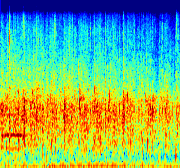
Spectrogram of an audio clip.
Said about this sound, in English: Let's give another round of applause to the Lord. Come on.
